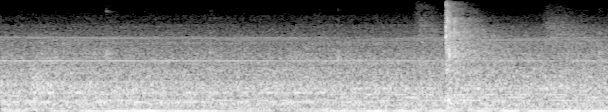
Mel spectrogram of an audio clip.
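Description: Diesel multiple units running at a station, a steady low engine hum. One sharp click stands out about four and a half seconds in.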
